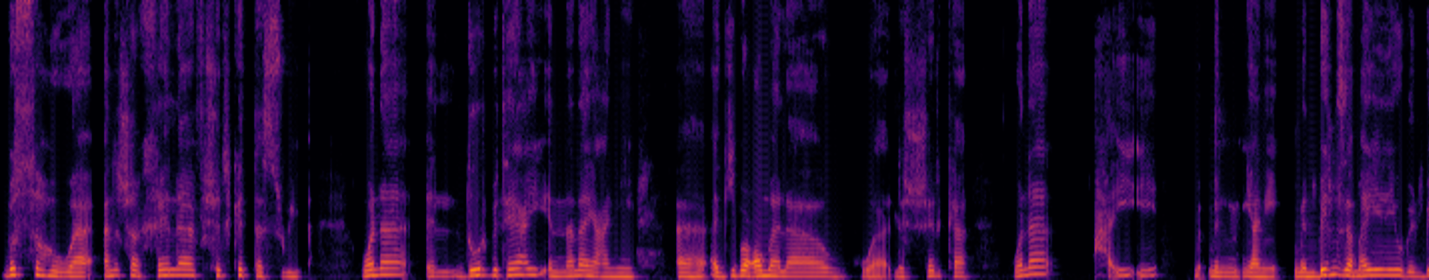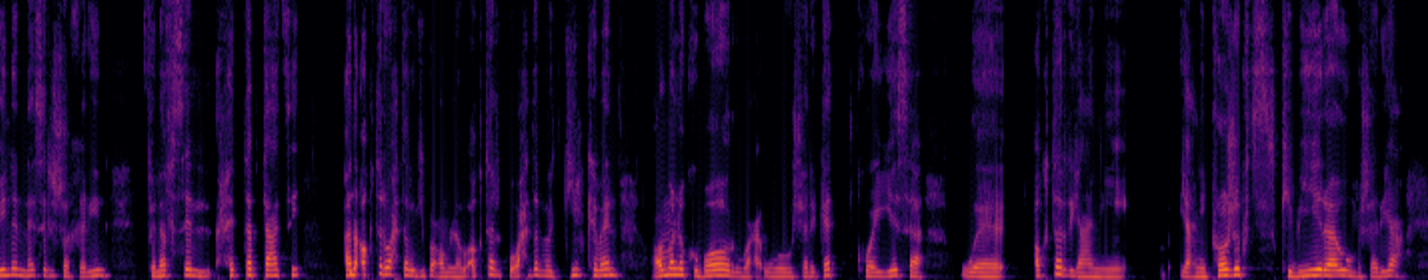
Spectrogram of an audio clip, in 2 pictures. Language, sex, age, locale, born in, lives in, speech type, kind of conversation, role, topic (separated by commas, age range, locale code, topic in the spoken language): Arabic, female, 18-19, ar-EG, Egypt, Greece, conversation, advice, user, إزاي أبني مصداقيتي وآخد تقدير مهني جوه الشركة بشكل واضح وفعّال؟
